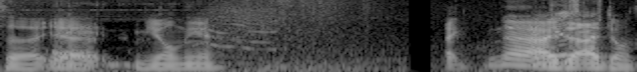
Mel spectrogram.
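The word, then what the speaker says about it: Mjölnir: I should be saying Mjolnir. It's, yeah, Mjolnir.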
